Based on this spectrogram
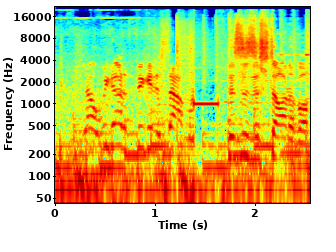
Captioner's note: beep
